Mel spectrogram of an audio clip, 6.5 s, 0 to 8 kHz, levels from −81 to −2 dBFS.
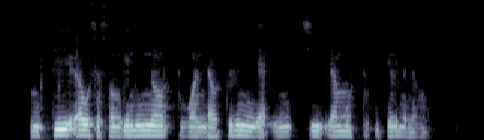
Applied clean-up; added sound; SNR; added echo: neural mask model DeepFilterNet 3.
